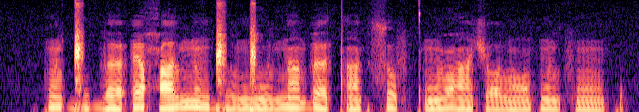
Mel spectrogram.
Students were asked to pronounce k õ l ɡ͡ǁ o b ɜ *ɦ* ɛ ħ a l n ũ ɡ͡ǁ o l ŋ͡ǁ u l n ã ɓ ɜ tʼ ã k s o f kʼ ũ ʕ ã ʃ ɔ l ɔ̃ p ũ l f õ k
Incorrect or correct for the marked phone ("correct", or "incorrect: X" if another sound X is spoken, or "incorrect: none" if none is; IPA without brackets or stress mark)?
incorrect: ʔ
